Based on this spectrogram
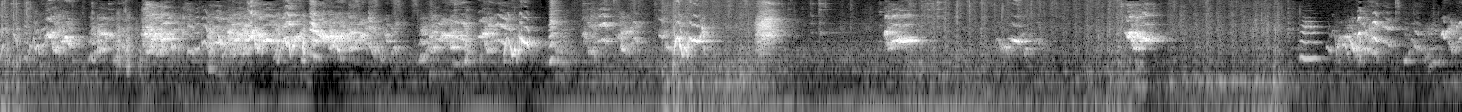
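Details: A budgerigar chirping in the morning chatters busily, with rapid scratchy warbles and sharp squawky chirps.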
